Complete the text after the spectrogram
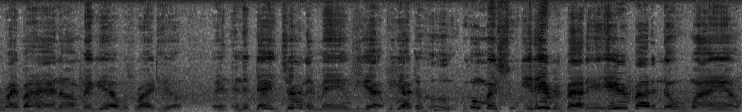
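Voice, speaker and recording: Speech races along at a very fast pace with ordinary pitch variation, set against noticeable background noise. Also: man, fairly high pitch for a man. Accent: American. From Jackson, Mississippi. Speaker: documentary maker. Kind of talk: casual documentary narration.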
